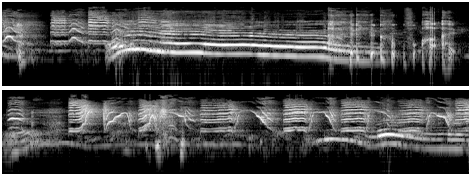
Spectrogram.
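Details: A Vizsla gives drawn-out, falling howls and high whines at his squeaky toy, with a person talking alongside.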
